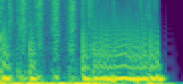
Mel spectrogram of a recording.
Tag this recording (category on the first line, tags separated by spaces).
Instrument samples > Synths / Electronic
synth bassdrop stabs subbass drops wobble clear wavetable low lowend lfo sub synthbass subwoofer bass subs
